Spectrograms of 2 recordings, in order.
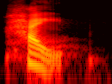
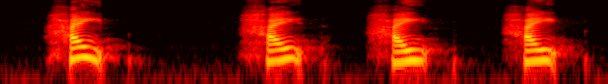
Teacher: The correct pronunciation is simply height, like the word kite or bite or quite, just height. No th at the end.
